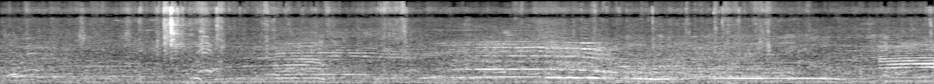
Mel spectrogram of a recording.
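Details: Agitated cattle at an Indonesian cattle pen, several long harmonic moos with slowly falling and wavering pitch overlapping one another, a sharp knock near the start, steady background crowd and yard noise.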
